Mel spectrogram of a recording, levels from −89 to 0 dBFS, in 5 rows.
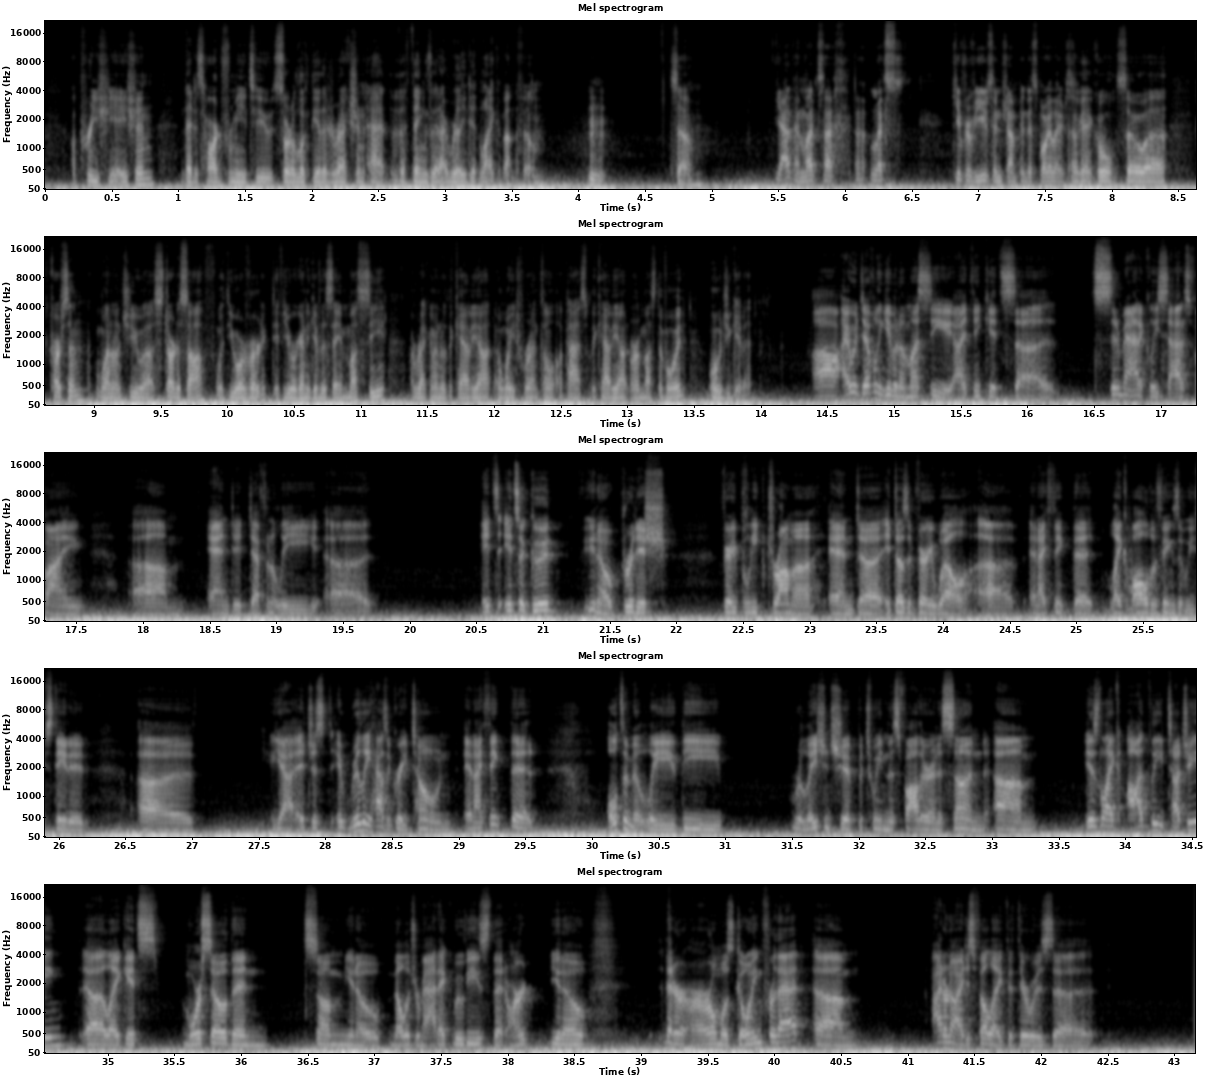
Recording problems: wrong speed, natural pitch; too fast; 1.7 times normal speed
low rumble; noticeable; throughout; 15 dB below the speech

